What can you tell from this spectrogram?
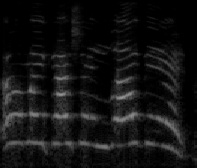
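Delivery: high-pitched imitation of an American friend swooning over an accent; gushing American friend. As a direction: gush like an excited American fan. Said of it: "All my American friends are gonna be like".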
